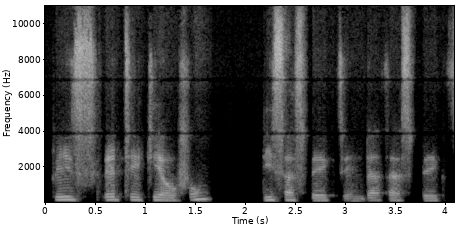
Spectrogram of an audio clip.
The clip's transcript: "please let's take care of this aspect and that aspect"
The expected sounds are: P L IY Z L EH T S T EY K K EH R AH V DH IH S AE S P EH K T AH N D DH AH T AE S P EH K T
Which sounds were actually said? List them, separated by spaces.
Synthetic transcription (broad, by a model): P L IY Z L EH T T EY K K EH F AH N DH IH S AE S P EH K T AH N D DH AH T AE S P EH K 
